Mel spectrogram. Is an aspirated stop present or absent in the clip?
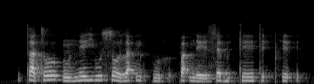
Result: present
